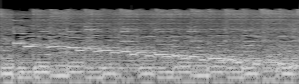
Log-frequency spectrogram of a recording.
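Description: Live rock trio of electric guitar, electric bass and drum kit playing an instrumental passage. The guitar plays a run of notes stepping steadily down in pitch over about three and a half seconds, over a repeating bass line and a steady cymbal beat.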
